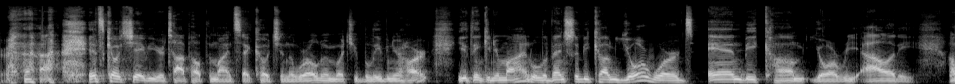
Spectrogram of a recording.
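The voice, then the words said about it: Hoarse, losing his voice. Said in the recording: “I'm losing my voice. It's like my sexy voice”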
